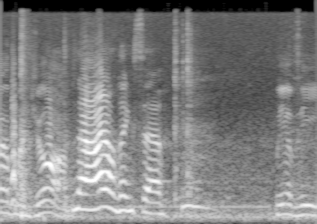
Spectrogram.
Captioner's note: laughs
